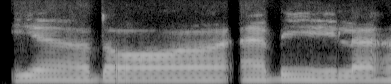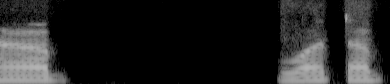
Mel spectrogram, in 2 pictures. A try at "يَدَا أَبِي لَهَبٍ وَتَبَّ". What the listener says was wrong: ইয়াদা টান হবে, ইয়াদা টান হবে ভাই, ইয়াদা টান হবে।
